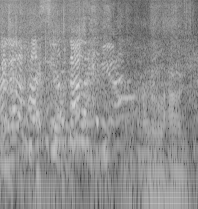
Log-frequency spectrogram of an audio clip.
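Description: Several people's voices chattering over one another, with no clear words.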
